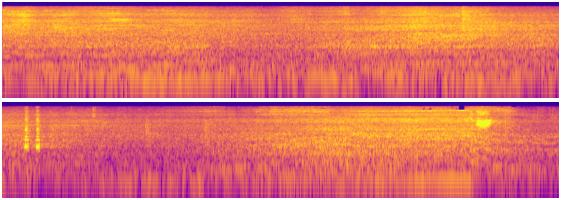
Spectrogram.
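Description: City buses' engines running with a low steady drone as they pull away and pass close by. About ten seconds in, a vehicle horn gives two short toots.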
